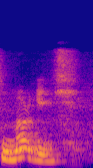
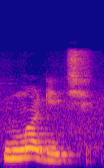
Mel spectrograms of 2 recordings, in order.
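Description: No difference in how they are said.

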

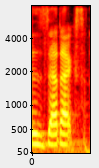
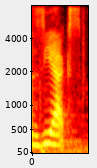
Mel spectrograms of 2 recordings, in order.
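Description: First: The letter Z is said the British way. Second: The letter Z is said the American way. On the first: The speaker calls it right. "we're British, so I should say it properly" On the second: The speaker calls it wrong. "excuse me"

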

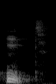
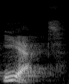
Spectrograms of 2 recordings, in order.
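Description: First: The vowel is a single long ee sound. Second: The vowel is split into two separate sounds. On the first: The speaker calls it right. "eat fica como se fosse a letra I" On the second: The speaker calls it wrong. "E não é yet"

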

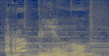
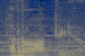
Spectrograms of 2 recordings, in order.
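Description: First: It has the standard literary stress. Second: It has the western Ukrainian dialect stress. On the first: The speaker calls it right. "Правильно сказати" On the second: The speaker calls it wrong. "Це наголоси такі, ознака західноукраїнських діалектів"

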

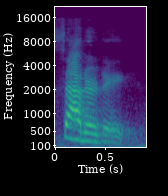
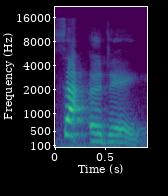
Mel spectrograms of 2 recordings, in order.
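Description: First: It is said in an American accent. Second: It is said in a British accent.

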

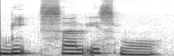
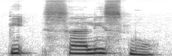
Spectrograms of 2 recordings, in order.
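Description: First: The word ismu starts separately with its own vowel. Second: The lam carries the vowel and joins into ismu. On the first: "Tulisannya di sini itu bisal ismu" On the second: "harus membacanya bisalismu"

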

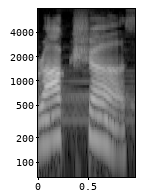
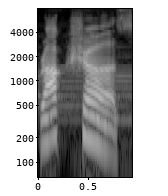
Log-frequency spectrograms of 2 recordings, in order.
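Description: The two takes are said the same way.

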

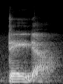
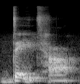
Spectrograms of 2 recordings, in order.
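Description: First: It is said with an American accent. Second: It is said with a British accent.

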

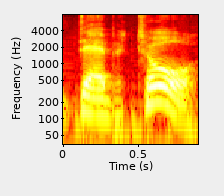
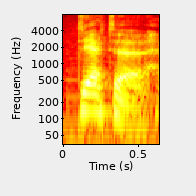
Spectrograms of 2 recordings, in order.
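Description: First: The name is said in a plain, neutral way. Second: The name is said in a tough gangster accent.

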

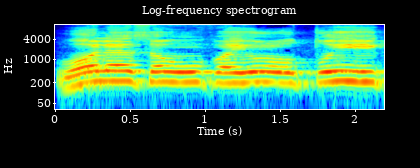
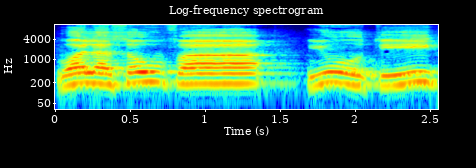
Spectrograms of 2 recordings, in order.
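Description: First: The vowel after the f is said short. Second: The vowel after the f is drawn out long. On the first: The speaker calls it right. "اس کو جلدی پڑھیں، تھوڑا بھی نہ کھینچیں" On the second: The speaker calls it wrong. "بچے عموماً اس کو کھینچ دیتے ہیں، وَلَسَوْفَ يُعْطِيكَ ایسے پڑھ دیتے ہیں، وہ غلط ہے"

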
